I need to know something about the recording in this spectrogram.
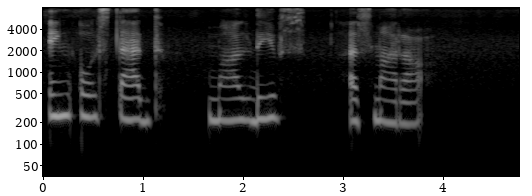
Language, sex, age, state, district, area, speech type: Telugu, female, 18-30, Andhra Pradesh, Anantapur, urban, spontaneous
